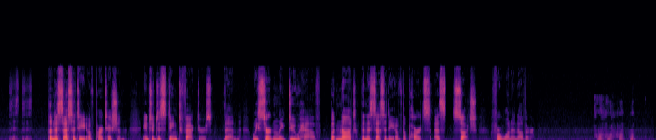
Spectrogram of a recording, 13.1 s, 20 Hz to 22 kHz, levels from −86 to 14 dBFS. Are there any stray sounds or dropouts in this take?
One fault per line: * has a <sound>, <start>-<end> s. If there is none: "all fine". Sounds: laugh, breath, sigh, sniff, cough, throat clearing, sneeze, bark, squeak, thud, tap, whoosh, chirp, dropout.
* has a laugh, 0.2-0.7 s
* has a laugh, 11.9-12.9 s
